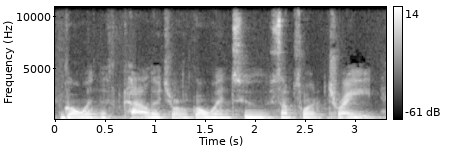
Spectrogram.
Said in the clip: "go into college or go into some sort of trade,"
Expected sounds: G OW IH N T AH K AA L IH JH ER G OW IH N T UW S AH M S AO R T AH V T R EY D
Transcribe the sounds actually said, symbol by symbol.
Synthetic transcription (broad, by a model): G OW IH N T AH K AA L IH JH ER G OW IH N T UW S AH M S AO R T AH V T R EY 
